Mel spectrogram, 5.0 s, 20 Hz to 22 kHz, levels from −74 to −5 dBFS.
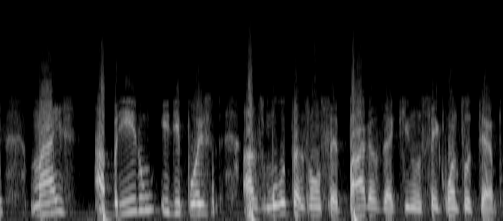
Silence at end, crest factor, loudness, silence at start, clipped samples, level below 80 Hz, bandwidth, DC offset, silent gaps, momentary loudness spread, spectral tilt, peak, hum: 0.1 s; 16 dB; -28 LUFS; 0 s; under 0.1%; -44 dBFS; 13.5 kHz; under 0.1%; none; 5 LU; -7.5 dB/octave; -12 dBFS; none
